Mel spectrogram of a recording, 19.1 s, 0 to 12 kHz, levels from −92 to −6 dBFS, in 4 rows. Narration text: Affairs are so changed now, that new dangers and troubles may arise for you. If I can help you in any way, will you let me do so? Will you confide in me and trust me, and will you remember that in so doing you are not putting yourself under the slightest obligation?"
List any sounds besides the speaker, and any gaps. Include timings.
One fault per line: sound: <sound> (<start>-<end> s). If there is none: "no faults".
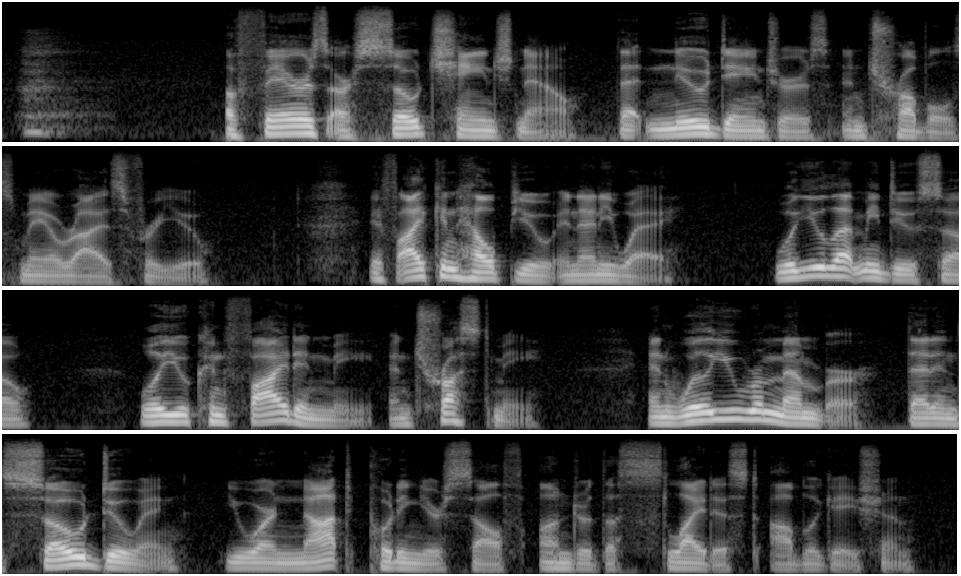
sound: sigh (0.1-0.6 s)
